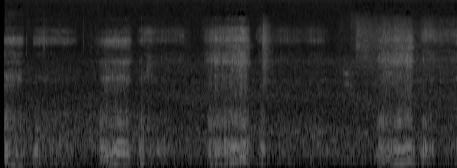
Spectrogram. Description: My dog snoring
